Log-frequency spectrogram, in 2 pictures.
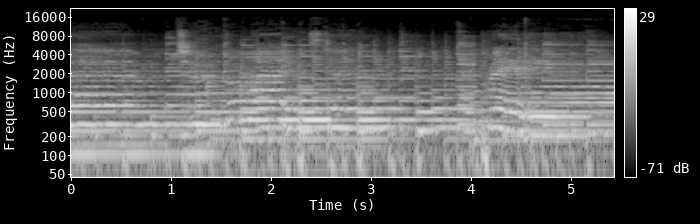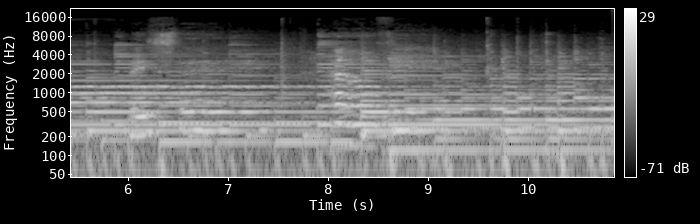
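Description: Live acoustic guitar played by a woman who sings at the microphone, over long sustained electronic keyboard tones.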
